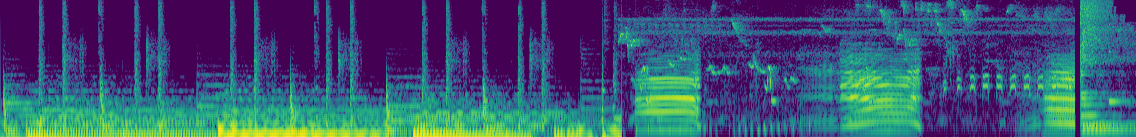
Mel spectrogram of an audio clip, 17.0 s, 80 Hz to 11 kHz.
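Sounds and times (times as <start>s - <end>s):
cow mooing: 9.4s - 10.6s, 12.0s - 13.9s, 15.2s - 16.2s.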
